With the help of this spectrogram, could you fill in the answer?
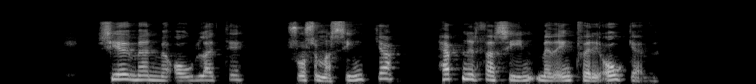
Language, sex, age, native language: Icelandic, female, 60-69, Icelandic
